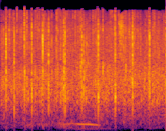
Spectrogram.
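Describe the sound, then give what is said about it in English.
An audience applauds steadily, a dense patter of many hands clapping, with a brief low hum rising under the clapping midway through. “Let's give an applause to this guy right here.”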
